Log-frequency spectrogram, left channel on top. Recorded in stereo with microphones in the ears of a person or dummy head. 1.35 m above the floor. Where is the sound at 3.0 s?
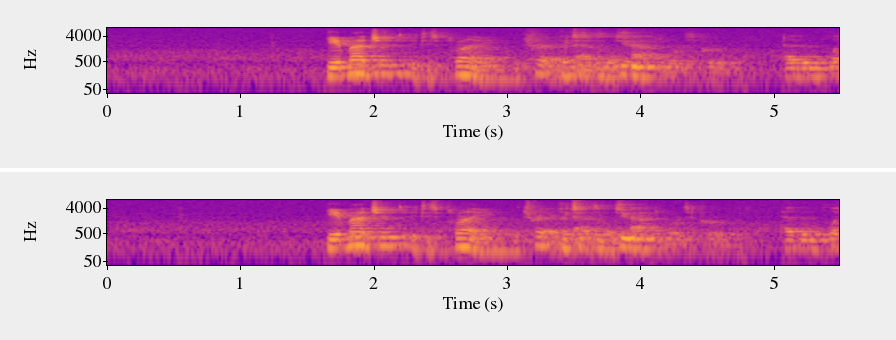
45° right (ahead or behind), 3.5 m.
